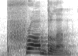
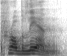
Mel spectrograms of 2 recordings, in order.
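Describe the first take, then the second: First: The stress is on the first syllable. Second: The stress is on the second syllable. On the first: The speaker calls it right. "in English, the stress is on the pro. So it should be problem" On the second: The speaker calls it wrong. "not problem"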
